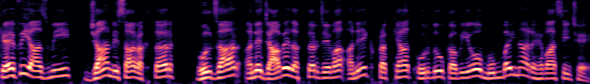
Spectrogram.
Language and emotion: Gujarati, neutral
